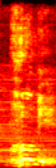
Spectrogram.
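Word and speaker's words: भूमि: So you have to say bhumi, especially my Tamil friends.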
